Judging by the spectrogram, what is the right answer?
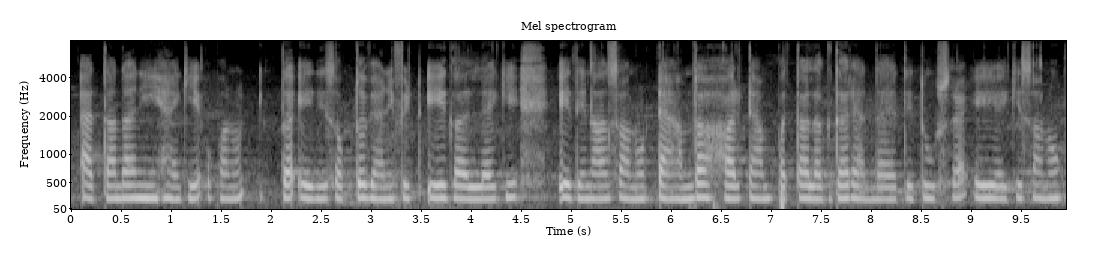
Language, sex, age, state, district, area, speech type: Punjabi, female, 18-30, Punjab, Sangrur, rural, spontaneous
